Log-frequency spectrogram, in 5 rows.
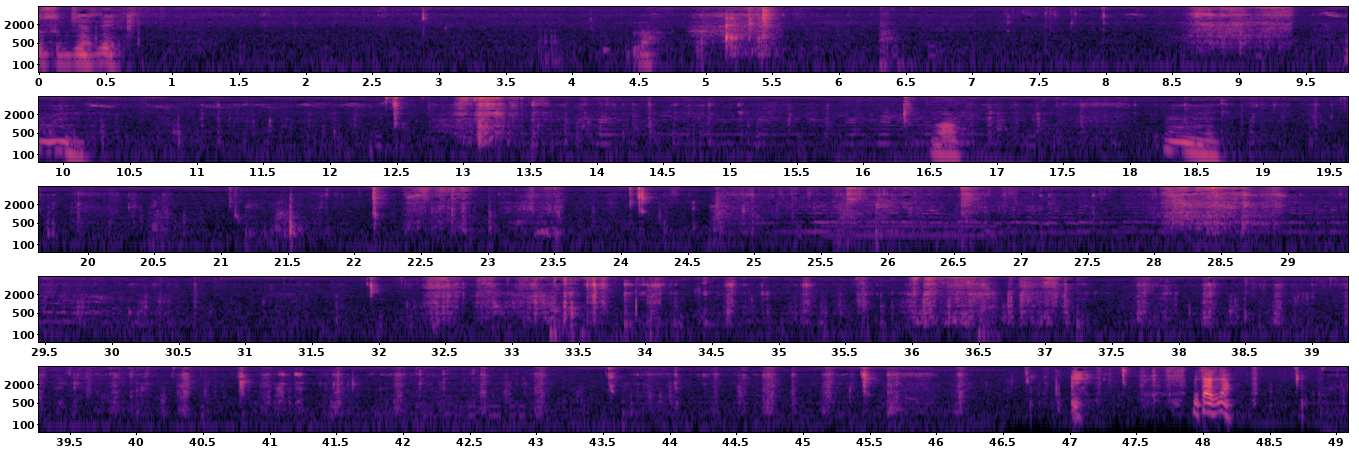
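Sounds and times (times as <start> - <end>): person chewing and smacking: 6.5 - 8.4, 10.2 - 15.3, 16.3 - 25.6, 30.1 - 49.0
crunchy chewing: 6.5 - 49.0.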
